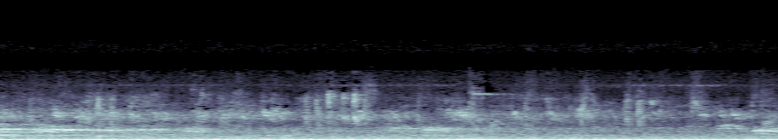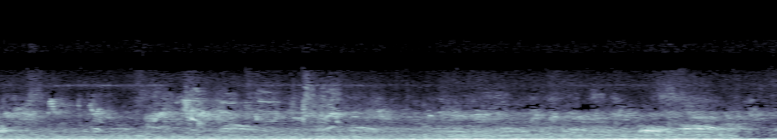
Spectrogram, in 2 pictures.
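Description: Crows cawing now and then, with small birds chirping throughout, over a steady low rumble.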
